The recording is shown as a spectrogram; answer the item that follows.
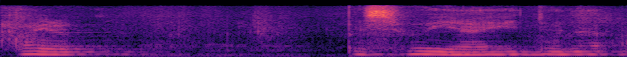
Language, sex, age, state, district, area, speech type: Manipuri, male, 18-30, Manipur, Chandel, rural, spontaneous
